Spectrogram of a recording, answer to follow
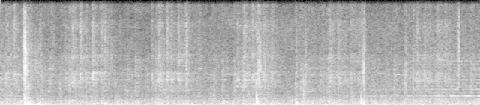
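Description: Creaking and a few dull knocks from footsteps on wooden floorboards, over a low steady rumble. The sharpest knock comes about a third of a second in.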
